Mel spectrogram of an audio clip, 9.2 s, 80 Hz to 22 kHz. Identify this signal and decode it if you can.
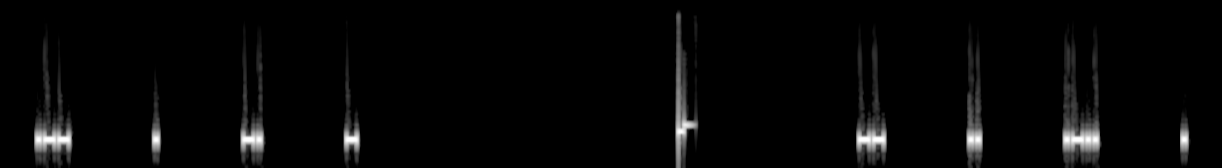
Morse code, heard as a keyed tone, about 43 wpm, spaced as for 12 wpm, 690 Hz. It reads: WENT MILE
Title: 8x Character Spacing - Top 500 Words - 45wpm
